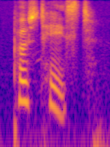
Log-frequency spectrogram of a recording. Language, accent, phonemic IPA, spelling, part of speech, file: English, US, /ˌpoʊstˈheɪst/, posthaste, adverb / noun, En-us-posthaste.ogg
- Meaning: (adverb) Quickly, as fast as someone travelling post; with great speed; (noun) Alternative spelling of post-haste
